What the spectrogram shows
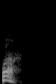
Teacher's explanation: And it's spelled WH, and I speak a form of English where the WH is hwa. It's still preserved.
